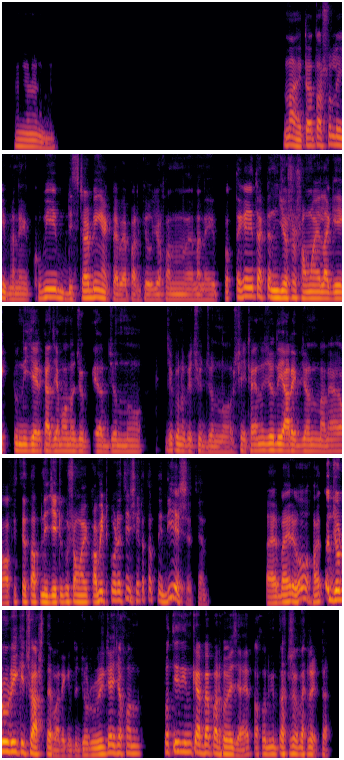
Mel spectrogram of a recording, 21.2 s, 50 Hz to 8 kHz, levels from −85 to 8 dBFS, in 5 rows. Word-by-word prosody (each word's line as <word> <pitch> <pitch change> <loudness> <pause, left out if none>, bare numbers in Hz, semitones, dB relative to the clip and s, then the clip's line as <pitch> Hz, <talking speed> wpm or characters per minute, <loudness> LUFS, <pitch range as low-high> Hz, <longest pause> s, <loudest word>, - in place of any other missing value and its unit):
হুম। 125 -7 -6 3.0
না, - - -1
এটা 150 - -3
তো - - -4
আসলেই 160 -2 -2
মানে 110 0 -5 0.2
খুবই 145 +4 0 0.3
ডিস্টার্বিং 140 +5 +1
একটা - - -5
ব্যাপার। 100 +1 -6
কেউ 105 - -3
যখন 110 +1 -7 0.3
মানে 105 0 -7 0.2
প্রত্যেকেরই 155 +6 +1
তো - - -1
একটা 170 - -2
নিজস্ব 140 +1 +4
সময় 130 0 +2
লাগে, 130 +1 +2
একটু 130 - -12
নিজের 125 -1 +2
কাজে 120 0 +1
মনোযোগ 120 -1 -3
দেওয়ার 115 -2 -4
জন্য 115 -1 -4 0.5
যেকোনো 130 -1 -3
কিছুর 115 0 -7
জন্য। 105 -1 -6 0.2
সে 120 - -6
টাইমে 125 +1 -1
যদি 130 0 +3
আরেকজন 120 0 -1
মানে 110 +1 -6 0.2
অফিসে 135 +4 -4
তো - - 0
আপনি 140 0 +3
যেটুকু 140 +1 +3
সময় 140 -1 +3
কমিট 170 +6 +4
করেছেন, 170 +3 -1
সেটা 170 +3 -7
তো - - -4
আপনি 160 - -4
দিয়ে - - +3
এসেছেন। - - -12 0.7
তার 120 0 0
বাইরেও 145 +2 +5
হয়তো 145 +6 -1
জরুরি 190 +1 +10
কিছু 170 - +1
আসতে 135 - -4
পারে। 105 - -4
কিন্তু 105 +1 -10
জরুরিটাই 135 +7 +2
যখন 155 -1 -3 0.4
প্রতিদিনকার 180 -1 +2
ব্যাপার 155 -3 +2
হয়ে 135 - +5
যায়, 110 +4 -2
তখন 135 +1 -4
কিন্তু 135 0 -3
আসলে 140 -2 0
আর - - -1
এটা - - -9
135 Hz, 180 wpm, -22 LUFS, 120-150 Hz, 3.0 s, জরুরি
